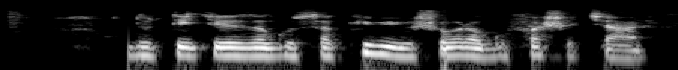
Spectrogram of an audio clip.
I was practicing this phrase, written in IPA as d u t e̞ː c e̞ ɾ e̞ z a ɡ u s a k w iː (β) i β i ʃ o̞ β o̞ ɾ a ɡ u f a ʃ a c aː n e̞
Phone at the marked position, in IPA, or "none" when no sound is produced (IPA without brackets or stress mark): β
